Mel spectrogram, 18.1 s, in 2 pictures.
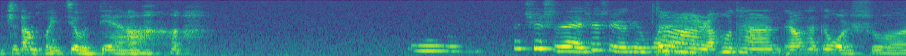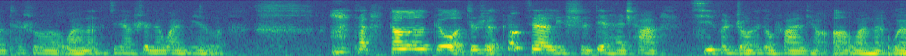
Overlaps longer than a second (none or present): none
